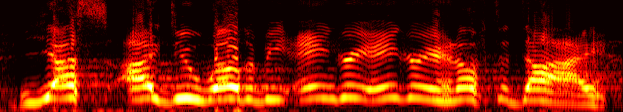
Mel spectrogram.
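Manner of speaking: high, loud defiant shout; tantrum shout. Retold or imitated. Jonah shouting back at God in his tantrum, high and loud. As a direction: yell it back like a furious child. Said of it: "goes all out in his temper tantrum".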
